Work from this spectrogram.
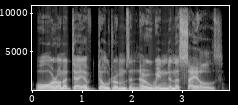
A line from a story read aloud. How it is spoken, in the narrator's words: roared as if she was up in a crow's nest, his face red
